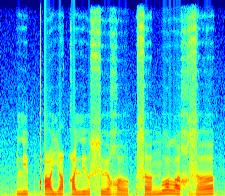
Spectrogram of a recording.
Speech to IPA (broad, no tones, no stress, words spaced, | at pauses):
lʲʉbqʼojiqə lʲusʉʁo | sʌ ŋulˠʉχ zʌ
